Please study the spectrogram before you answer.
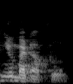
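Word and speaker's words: pneumatophore: So it is new metaphor. P is silent there.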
